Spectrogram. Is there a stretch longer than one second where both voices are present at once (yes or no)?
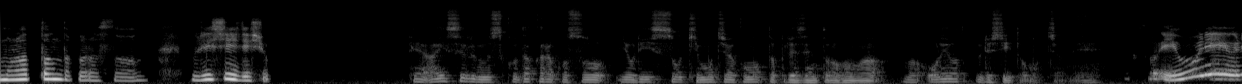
no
